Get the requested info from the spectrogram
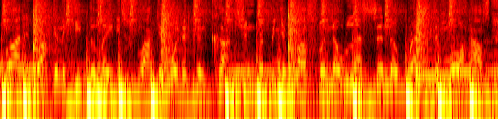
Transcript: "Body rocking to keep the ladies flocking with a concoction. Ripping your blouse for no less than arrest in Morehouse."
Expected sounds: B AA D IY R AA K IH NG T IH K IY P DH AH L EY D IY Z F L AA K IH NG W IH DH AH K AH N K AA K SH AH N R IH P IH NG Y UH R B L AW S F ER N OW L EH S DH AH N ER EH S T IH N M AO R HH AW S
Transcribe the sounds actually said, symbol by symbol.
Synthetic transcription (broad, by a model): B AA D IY W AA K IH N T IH K IY P DH AH L EY D IY Z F L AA K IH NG W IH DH AH K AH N K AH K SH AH N R IH P IH NG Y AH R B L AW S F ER N OW L EH S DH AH N ER EH S T IH N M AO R HH AW S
